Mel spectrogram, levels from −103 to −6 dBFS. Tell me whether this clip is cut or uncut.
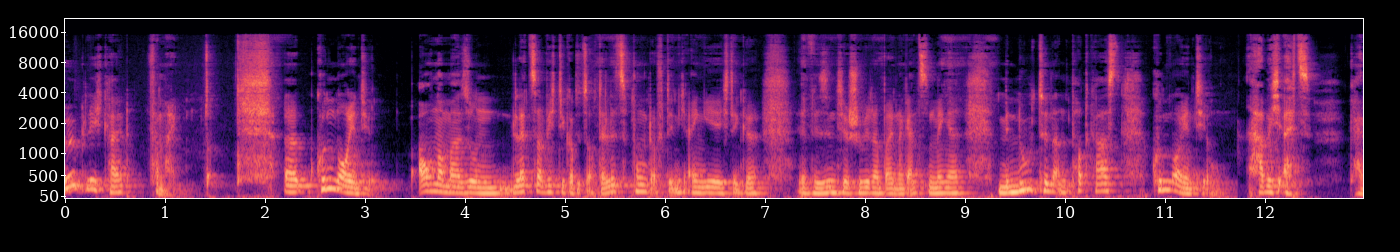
cut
